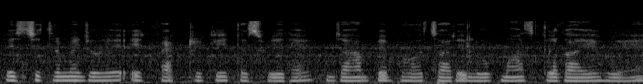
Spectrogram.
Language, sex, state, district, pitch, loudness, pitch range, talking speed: Hindi, female, Uttar Pradesh, Etah, 170 Hz, -34 LUFS, 165-180 Hz, 175 wpm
